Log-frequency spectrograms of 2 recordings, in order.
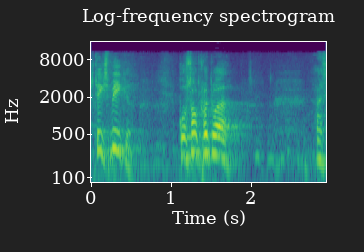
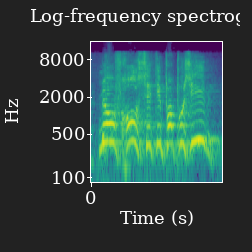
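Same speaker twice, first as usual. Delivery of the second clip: emphatic declaration; 6 semitones higher, 3 dB louder than usual. Acted. Emphatic punchline setup.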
